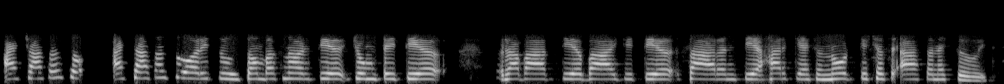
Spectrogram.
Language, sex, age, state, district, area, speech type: Kashmiri, female, 18-30, Jammu and Kashmir, Anantnag, rural, conversation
